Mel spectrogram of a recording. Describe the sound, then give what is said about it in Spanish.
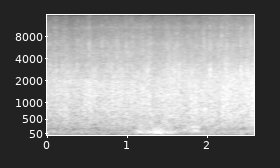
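An audience applauds steadily, a dense wash of many hands clapping at an even, sustained level with no pauses, and a faint low murmur of voices underneath. “Si ese aplauso es para el Señor, dáselo mejor, dáselo mejor, dáselo mejor.”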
